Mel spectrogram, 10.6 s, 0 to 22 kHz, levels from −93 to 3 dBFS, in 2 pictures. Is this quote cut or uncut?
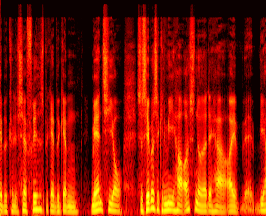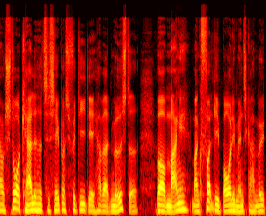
uncut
